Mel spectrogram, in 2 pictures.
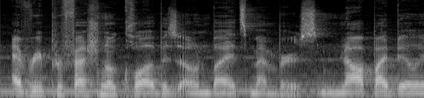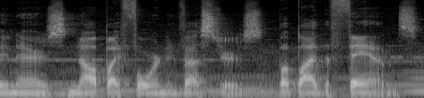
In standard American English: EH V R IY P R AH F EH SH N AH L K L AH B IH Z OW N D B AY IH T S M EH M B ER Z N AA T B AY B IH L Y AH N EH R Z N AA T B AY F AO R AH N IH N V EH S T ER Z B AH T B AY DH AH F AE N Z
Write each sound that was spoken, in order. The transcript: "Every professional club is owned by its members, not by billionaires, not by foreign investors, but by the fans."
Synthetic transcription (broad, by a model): EH V R IY P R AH F EH SH N L K L AH B IH Z OW N B AY IH T S M EH M B ER Z N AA T B AY B IH L Y AH N EH R Z N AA T B AY F AO R AH N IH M V EH S T ER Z B AH T B AY DH AH F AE N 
